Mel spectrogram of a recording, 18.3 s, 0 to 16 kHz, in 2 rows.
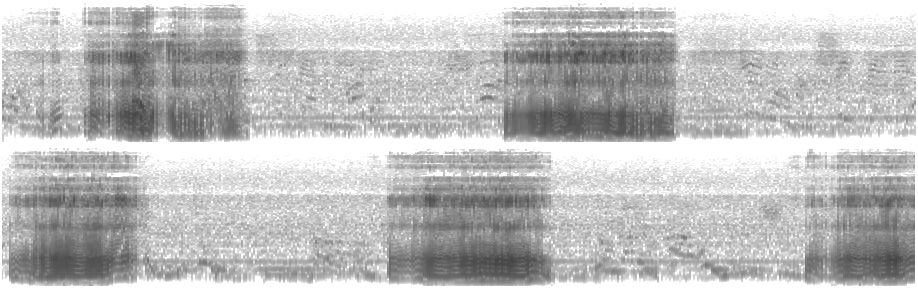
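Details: Loud, regular buzzing snores with a wavering pitch, about every four seconds (roughly 15 breaths a minute), with quiet breathing between; snoring.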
